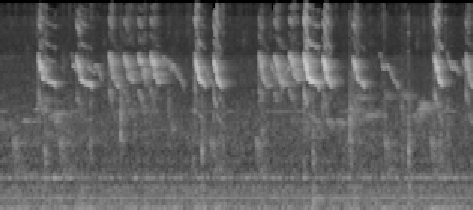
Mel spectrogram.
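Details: Buxtoni white-eye singing to set off other birds: clusters of very high, sharp downward-sweeping whistled notes in lively irregular runs, some louder bursts, over a faint low electrical hum.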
